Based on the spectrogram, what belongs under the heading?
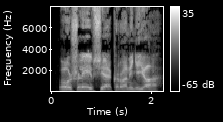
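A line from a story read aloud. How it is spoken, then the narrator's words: Sudden booming chief. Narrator (Russian): неожиданно прогремел вождь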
